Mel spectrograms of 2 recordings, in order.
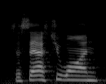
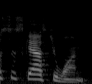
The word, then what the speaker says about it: Saskatchewan: Saskatchewan Sassafras.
